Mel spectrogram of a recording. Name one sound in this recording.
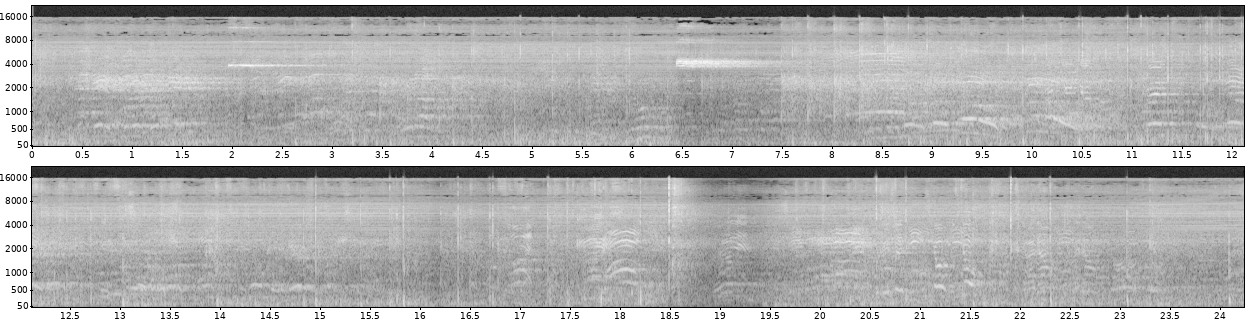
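A crowd of spectators and players chatter and shout in a large echoing hall.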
